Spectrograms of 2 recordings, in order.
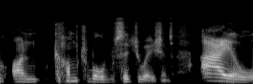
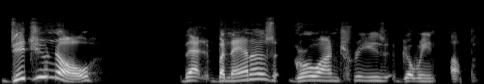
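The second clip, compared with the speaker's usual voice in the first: lightly voiced know-it-all dad, higher and louder; confident dad; 4 semitones higher, 5 dB louder, slower than usual. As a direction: mimic dad's sure tone, slowly. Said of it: "he said it with such confidence".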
